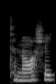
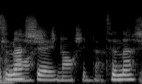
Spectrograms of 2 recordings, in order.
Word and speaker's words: Tinashe: Like I've got like a I've got like a Tinashe Tinashe. How do you Which say one? Tinashe.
